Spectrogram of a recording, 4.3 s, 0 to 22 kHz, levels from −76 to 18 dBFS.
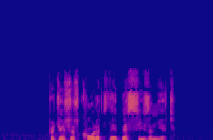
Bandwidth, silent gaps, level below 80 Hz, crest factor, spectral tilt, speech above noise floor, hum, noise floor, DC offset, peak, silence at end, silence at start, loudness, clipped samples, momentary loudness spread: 11.5 kHz; none; -68 dBFS; 20 dB; -3 dB/octave; 46 dB; none; -75 dBFS; under 0.1%; -10 dBFS; 0.8 s; 1 s; -27 LUFS; under 0.1%; 14 LU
